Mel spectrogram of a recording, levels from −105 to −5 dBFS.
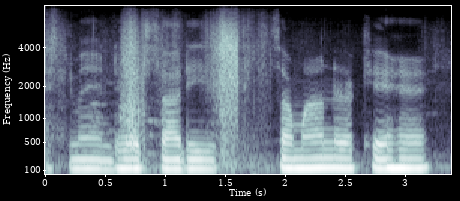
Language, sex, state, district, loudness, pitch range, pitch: Hindi, male, Jharkhand, Deoghar, -14 LUFS, 115-125 Hz, 120 Hz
